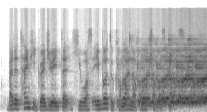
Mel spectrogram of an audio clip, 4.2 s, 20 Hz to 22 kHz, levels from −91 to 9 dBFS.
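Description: Speech recorded through a call's microphone path, with nothing above 8 kHz, carries sample clock jitter throughout: a faint roughness about 25 dB below the speech that swells on loud, bright sounds and disappears in pauses. This distinguishes it from a steady noise floor, which stays present in silence. Timing errors of roughly ten microseconds in the converter's clock cause it. From 2.34 s to the end, a feedback echo between two devices repeats the speech about every 0.4 s. The repeats grow to about 8 dB above the speech instead of fading, which separates this loop from room reverberation.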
